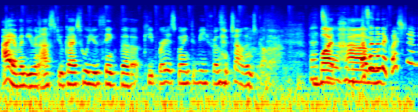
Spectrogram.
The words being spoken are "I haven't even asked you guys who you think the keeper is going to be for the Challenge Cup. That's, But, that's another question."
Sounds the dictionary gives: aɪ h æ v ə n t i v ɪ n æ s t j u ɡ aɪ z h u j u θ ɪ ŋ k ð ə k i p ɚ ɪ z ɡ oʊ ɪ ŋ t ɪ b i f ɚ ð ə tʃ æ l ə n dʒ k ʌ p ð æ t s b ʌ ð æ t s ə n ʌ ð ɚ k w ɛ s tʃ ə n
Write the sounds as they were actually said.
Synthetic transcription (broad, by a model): aɪ h æ v ə n t i v ɪ n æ s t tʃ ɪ ɡ aɪ z h u j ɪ θ ɪ ŋ k ð ə k i p ɚ ɪ z ɡ oʊ ɪ ŋ t ɪ b i f ɚ ð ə tʃ æ l ə n dʒ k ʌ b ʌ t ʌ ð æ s ə n ʌ ð ɚ k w ɛ s tʃ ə n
